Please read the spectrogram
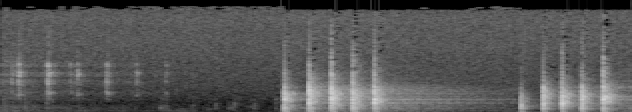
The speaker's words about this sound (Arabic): أسمع طرقا على الباب. هذا ليس موعد استيقاظي.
